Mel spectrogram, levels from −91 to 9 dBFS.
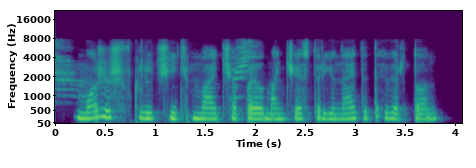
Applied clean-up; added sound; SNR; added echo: neural mask model Resemble Enhance denoiser.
